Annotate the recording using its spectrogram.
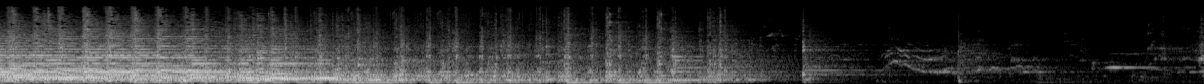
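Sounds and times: plucked guitars and setar: 0:00.0 - 0:08.4.

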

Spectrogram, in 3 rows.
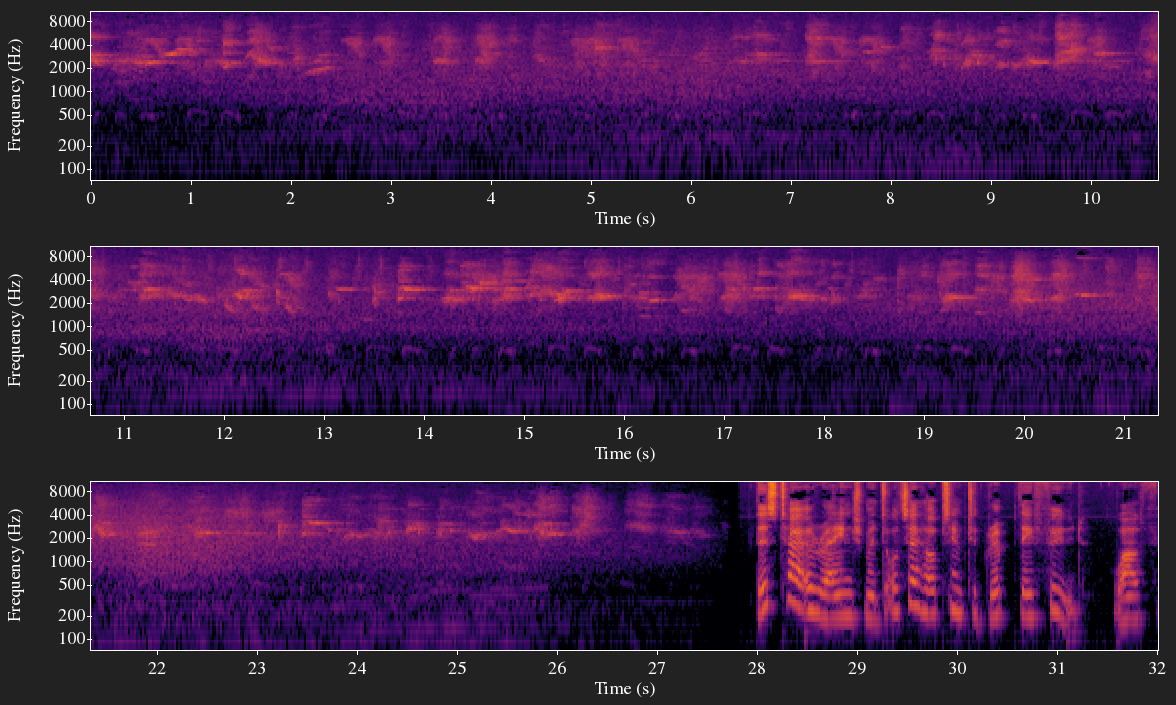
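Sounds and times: birds chirping: 0:00.0 - 0:27.7.

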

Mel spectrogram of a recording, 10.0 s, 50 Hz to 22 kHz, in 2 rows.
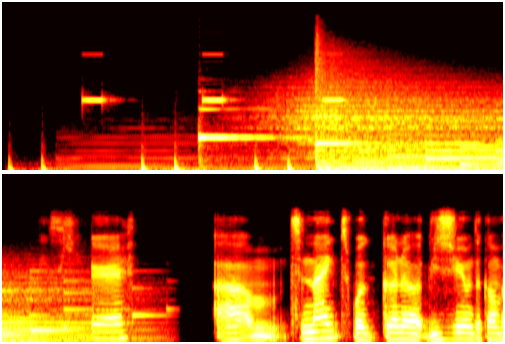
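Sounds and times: heartbeat double thumps: 0:00.0 - 0:03.4
sustained synth music: 0:00.6 - 0:06.8
electronic monitor beeps: 0:00.8 - 0:01.3, 0:02.0 - 0:03.6.

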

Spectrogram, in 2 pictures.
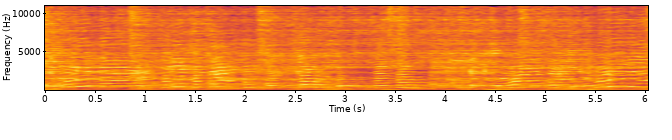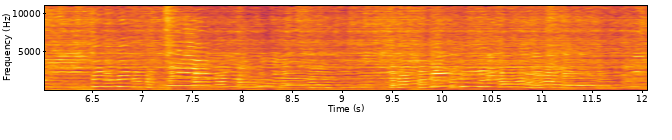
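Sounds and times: double bass: 0:00.0 - 0:12.0
jazz band improvising: 0:00.0 - 0:12.0
tenor saxophone: 0:00.0 - 0:12.0.

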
